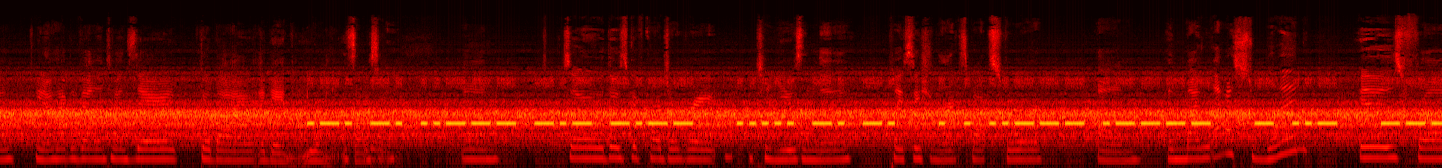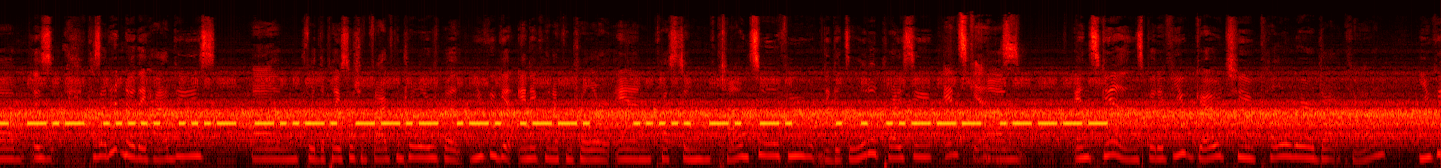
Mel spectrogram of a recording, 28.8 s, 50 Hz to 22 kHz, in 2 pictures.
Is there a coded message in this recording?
Yes: Morse code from 3.0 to 25.6 s, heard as a keyed tone, machine-sent, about 19 wpm, 1170 Hz, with radio static, a narrow filter, room echo and speech in English. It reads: RN2KY 5NN EE21 TU OK5V/QRP 5NN EE21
